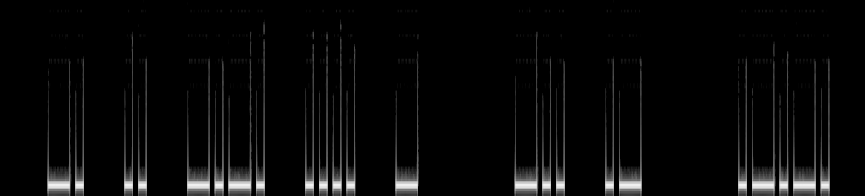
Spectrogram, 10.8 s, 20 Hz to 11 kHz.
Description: Morse code, heard as a keyed tone, about 14 wpm, spaced as for 10 wpm, 680 Hz. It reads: NICHT DA <AR>
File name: Morsekurs / Witze / Witz 04. April 2023 50 F70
